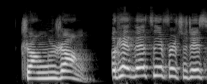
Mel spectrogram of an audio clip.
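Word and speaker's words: 张让: Ai, Cai, Bo Cai, Zhang Rang, Zhi Ang, Zhang, Zhe Ang, Rang, Zhang Rang.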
